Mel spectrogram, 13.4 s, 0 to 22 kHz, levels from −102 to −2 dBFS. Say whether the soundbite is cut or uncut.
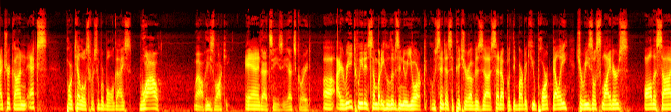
cut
